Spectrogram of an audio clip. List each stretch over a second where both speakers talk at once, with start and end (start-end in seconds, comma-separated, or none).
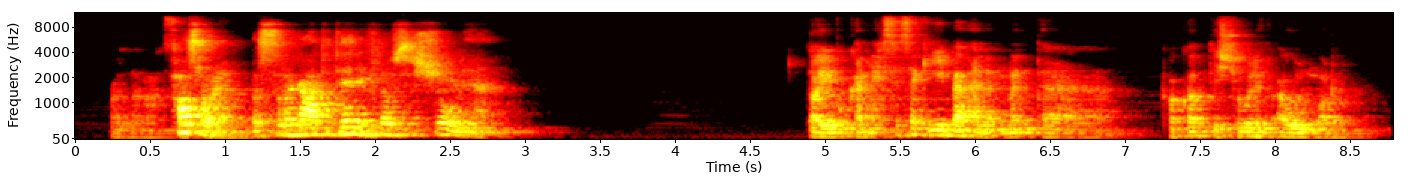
none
